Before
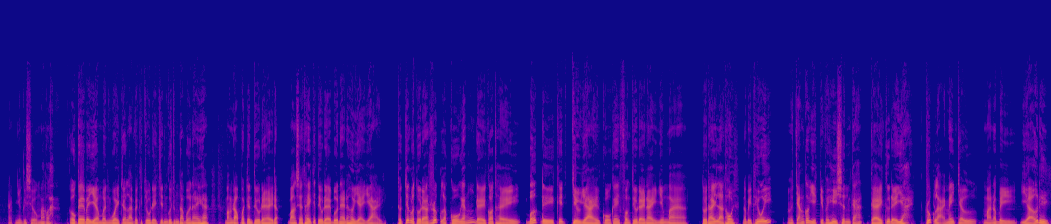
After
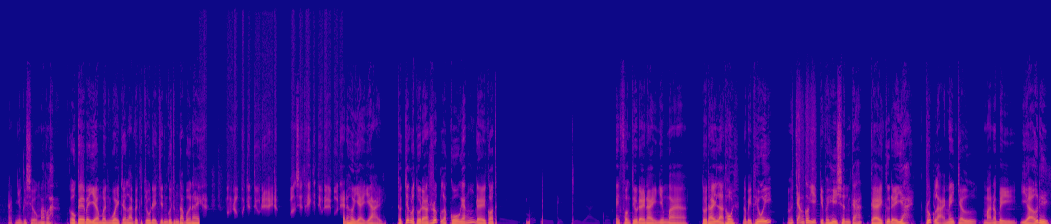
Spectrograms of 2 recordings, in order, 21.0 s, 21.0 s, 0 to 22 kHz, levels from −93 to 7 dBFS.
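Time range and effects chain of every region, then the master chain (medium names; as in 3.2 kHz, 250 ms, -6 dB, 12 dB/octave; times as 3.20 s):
3.98–6.87 s: block-companded coder 7-bit + Bessel high-pass 2.6 kHz, order 8 + treble shelf 7.8 kHz -5 dB
9.92–12.33 s: low-pass 4.1 kHz + compression 2:1, threshold -41 dBFS + inverted gate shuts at -35 dBFS, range -39 dB
15.84–16.35 s: CVSD coder 64 kbps + high-pass 130 Hz 24 dB/octave
whole clip: none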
